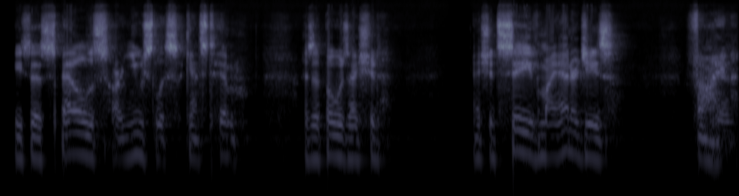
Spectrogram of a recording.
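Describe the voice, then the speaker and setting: A man uses a put-on character voice at a medium pitch. His intonation is monotone and flat, with long, frequent pauses. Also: moderate pace. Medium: actual play. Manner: curt, dismissive.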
